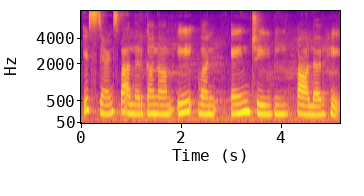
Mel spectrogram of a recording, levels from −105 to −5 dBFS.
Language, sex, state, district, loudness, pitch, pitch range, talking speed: Hindi, female, Madhya Pradesh, Dhar, -14 LUFS, 200 Hz, 195-225 Hz, 115 wpm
